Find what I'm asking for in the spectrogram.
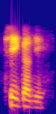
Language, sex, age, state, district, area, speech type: Punjabi, male, 30-45, Punjab, Gurdaspur, urban, conversation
